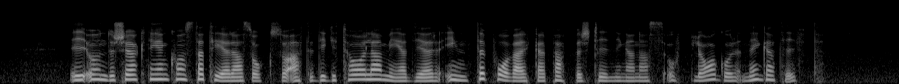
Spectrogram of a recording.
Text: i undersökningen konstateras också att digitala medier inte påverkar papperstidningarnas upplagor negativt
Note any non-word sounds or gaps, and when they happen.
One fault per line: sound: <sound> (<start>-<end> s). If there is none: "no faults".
no faults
